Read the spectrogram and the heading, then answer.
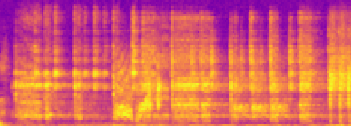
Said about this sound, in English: Oh, hang on. Sorry, um, Seems like I'm getting a phone call or an email or something. Hang on, let me just get that.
